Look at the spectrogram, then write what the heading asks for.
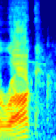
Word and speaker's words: Rok: in some valley near Rock or oak I've heard a couple people pronounce it rogue but anyway Valley Rock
